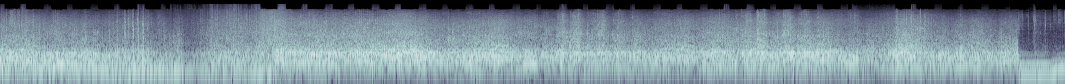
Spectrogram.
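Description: A pack of chopper motorcycles riding by, their engines running loud and continuous. The sound dips briefly about four seconds in and is loudest from about six to nine seconds in.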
